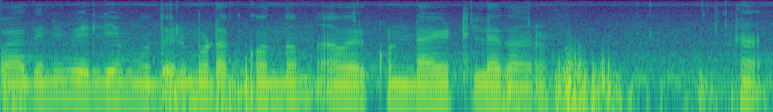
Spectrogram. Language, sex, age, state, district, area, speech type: Malayalam, male, 30-45, Kerala, Palakkad, urban, spontaneous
